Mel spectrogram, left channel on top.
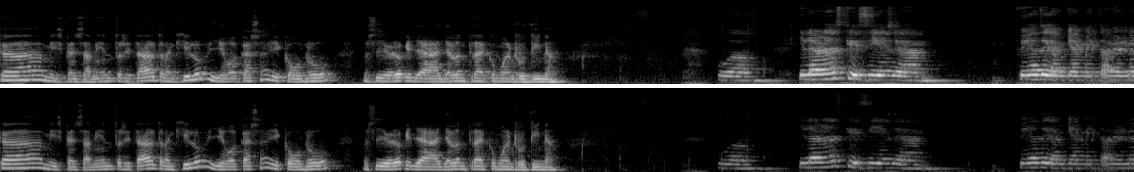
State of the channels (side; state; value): right; quieter; 5.3 dB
